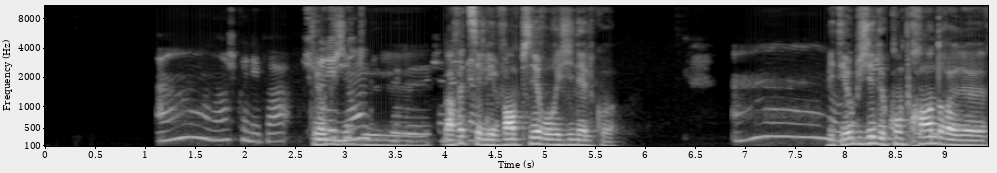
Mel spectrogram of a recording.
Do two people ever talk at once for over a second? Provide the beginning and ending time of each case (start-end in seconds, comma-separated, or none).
2.6-4.5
